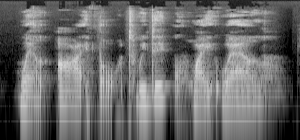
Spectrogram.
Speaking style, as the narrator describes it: he said to Remus more quietly

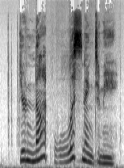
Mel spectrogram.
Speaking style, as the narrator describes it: Jade exclaimed

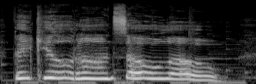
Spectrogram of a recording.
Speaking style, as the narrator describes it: like just screamed it

